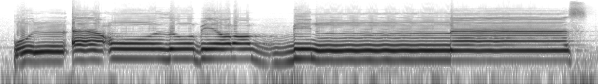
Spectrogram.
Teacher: Nah, pada bacaan bin nas inilah pada huruf nunnya itu harus ditahan sampai 3 harokat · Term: dengung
